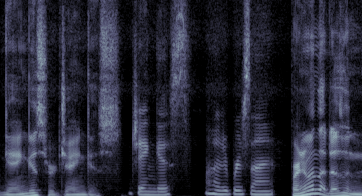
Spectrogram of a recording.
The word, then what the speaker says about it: Genghis: Jengis, 100%. For anyone that doesn't know, apparently the way Genghis Khan's name was actually pronounced is Jengis.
